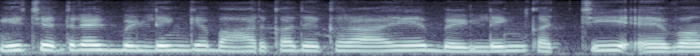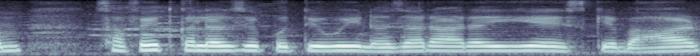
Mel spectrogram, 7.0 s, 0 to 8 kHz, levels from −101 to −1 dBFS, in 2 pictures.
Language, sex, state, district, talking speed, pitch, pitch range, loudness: Hindi, female, Bihar, West Champaran, 215 wpm, 200 Hz, 190-215 Hz, -16 LUFS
